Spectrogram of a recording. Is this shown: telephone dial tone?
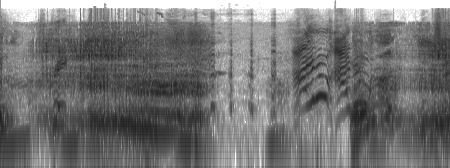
no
